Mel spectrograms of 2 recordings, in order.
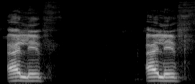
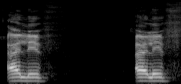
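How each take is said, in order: The two takes are said the same way.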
